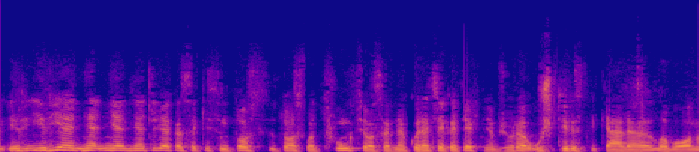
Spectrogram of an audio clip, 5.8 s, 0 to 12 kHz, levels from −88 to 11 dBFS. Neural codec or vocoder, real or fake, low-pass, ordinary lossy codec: none; real; 10.8 kHz; AAC, 32 kbps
